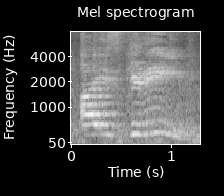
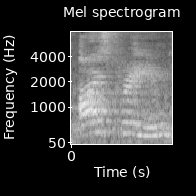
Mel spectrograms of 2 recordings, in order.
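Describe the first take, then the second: First: The stress is on the second syllable. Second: The stress is on the first syllable.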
